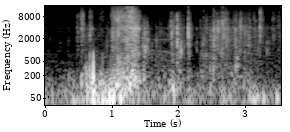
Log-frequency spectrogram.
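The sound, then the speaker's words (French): Crinkling, rustling and tearing of packaging as a parcel holding a book is opened and unwrapped: irregular bursts of crackly crumpling, fairly faint, with a denser flurry early on and scattered crinkles after. “Donc là, on est en train d'ouvrir le paquet, de découvrir ce que c'est.”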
